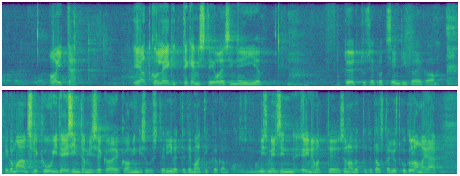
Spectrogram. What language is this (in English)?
Estonian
